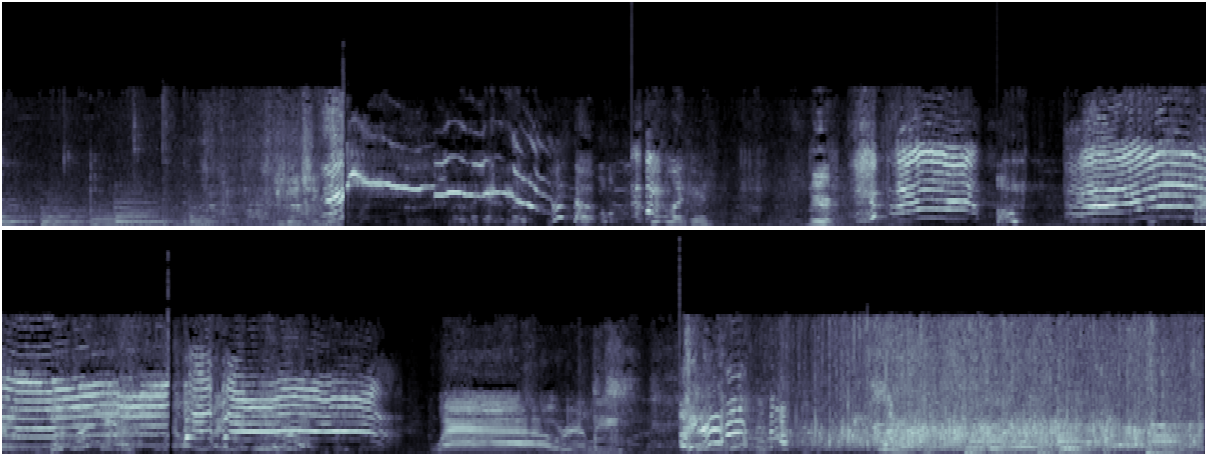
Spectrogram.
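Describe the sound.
A baby cries in a played video, with repeated rising and falling wails broken by whimpers and short pauses, loud and harmonic, ending in a stretch of rougher, noisier crying.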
